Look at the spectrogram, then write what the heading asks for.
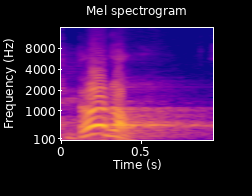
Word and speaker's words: Brodl: Brodl. I did pronounce that right, didn't I?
